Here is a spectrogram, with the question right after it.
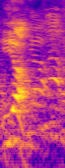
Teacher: अर्ध स्वर में देखो ये या का उच्चारण तालु, बोल के देखेंगे या हम जब बोल रहे तो हमारा जीभ का देखो बीच वाला भाग ऊपर तालु में सटेगा। या सटता बीच वाला भाग जीभ का, ये आगे का पोर्शन नहीं, बीच का पोर्शन देखो।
